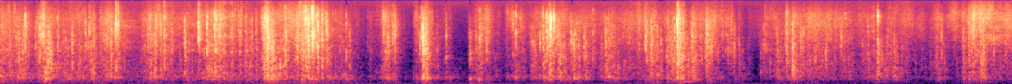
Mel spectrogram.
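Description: Paper kite being handled and turned over: irregular crinkling and rustling of its paper sail against the wooden frame sticks as it is inspected for mending.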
